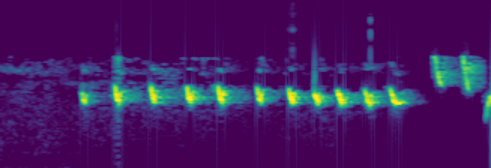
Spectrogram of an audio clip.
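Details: White-rumped shama song used to train caged birds: a fast run of about a dozen repeated downslurred chirps, then higher squeaky notes at the end, with faint background hum.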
